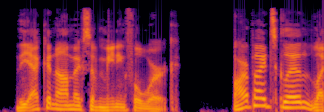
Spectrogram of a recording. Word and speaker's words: arbejdsglæde: Arbejdsglæde, like a Danish word pronounced a-r-b-e-i-d-s-g-l-a-e-d-e, means work joy.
